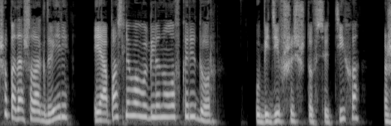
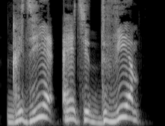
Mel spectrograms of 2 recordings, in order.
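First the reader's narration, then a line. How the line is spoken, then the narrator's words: Breathless, faltering. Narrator (Russian): он осекся, но снова выдохнул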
